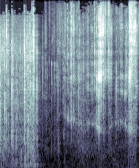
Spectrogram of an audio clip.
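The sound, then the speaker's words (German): Crunching of salty, fatty potato chips being chewed: a dense run of crisp crunches, then a quieter pause and a few separate sharp bites, with no talking. “Deliziöse Kartoffelscheiben mit viel zu viel Salz und viel zu viel Fett, die man auf gar keinen Fall zu viel essen sollte, die aber super gut schmecken.”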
